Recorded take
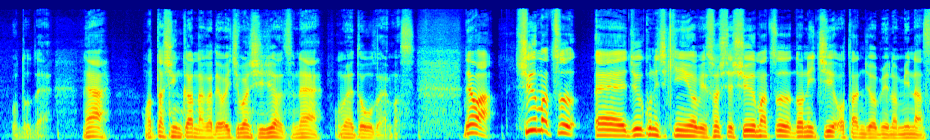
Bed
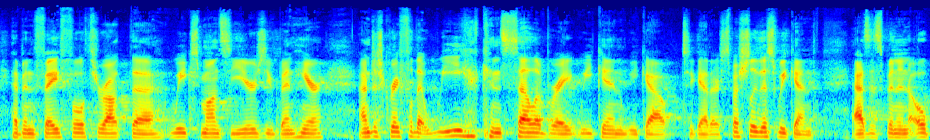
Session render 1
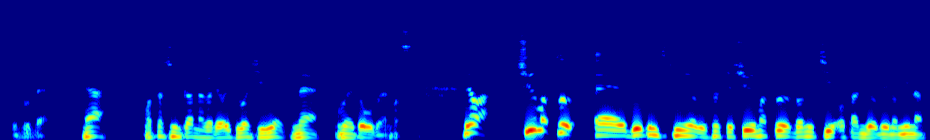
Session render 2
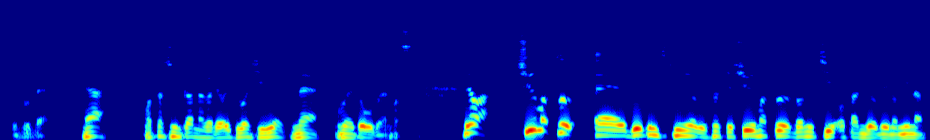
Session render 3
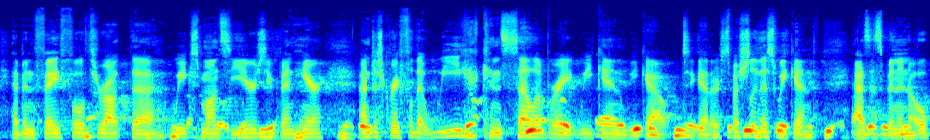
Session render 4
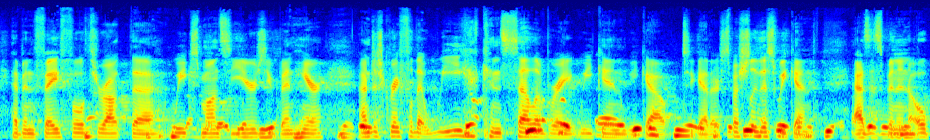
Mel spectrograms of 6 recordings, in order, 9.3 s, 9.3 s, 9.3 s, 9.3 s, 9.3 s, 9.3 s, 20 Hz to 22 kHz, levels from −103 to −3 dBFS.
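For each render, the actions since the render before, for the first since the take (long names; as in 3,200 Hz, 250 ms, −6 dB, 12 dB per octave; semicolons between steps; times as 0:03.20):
downward compressor 16 to 1, threshold −30 dBFS, peak gain reduction 16 dB; every bin expanded away from the loudest bin 4 to 1
no processing that can be heard
mix in bed −14 dB
level +12 dB; brickwall limiter −1 dBFS, peak gain reduction 3 dB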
